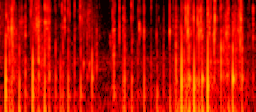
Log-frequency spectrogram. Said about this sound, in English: We hear the sound of running water, you know, you know that the sound of it hitting tile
